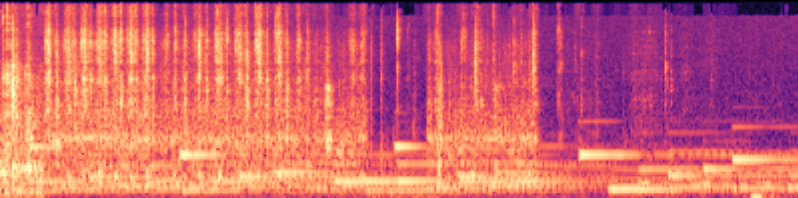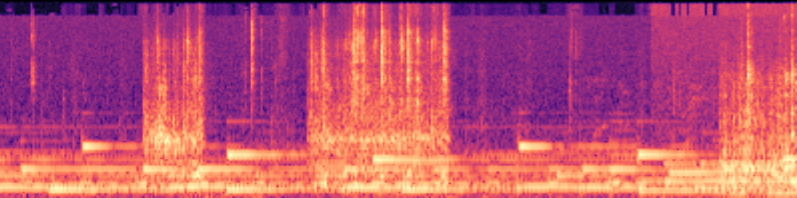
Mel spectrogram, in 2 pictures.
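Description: A sewing machine runs steadily for the full stretch, stitching the side seams of small doll overalls with a quarter-inch seam allowance, a close, continuous whir with rhythmic ticking.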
